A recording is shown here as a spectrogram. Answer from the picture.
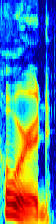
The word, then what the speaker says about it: toward: Yeah, pronunciation of T-O-W-A-R-D, the kind of, how shall we put this, classic, maybe even elitist pronunciation is toward, T-O-R-D. But many, many, many, many people throughout the English-speaking world, throughout the Anglosphere, say toward. They say it like it's written. They pronounce the W. It's two syllables, not one.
